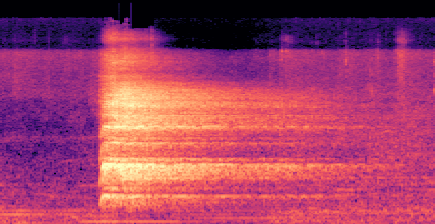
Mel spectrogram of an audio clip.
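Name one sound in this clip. A child lets out a loud, sharp shout that rings out in a large echoing hall.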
